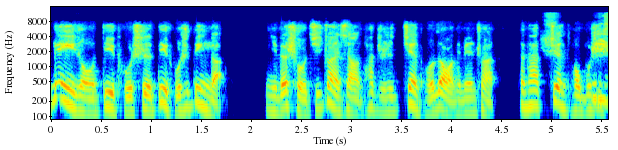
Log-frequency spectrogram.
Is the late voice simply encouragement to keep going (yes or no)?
no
